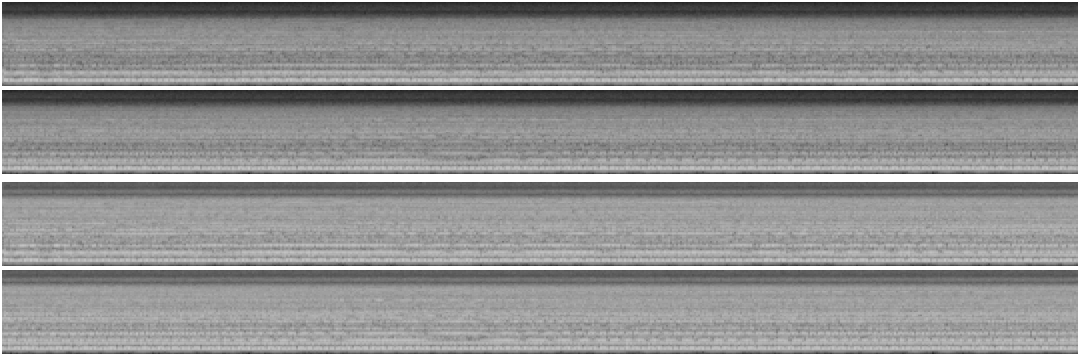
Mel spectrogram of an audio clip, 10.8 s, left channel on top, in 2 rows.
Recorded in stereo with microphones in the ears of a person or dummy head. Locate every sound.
0.0 s a drone: 40° right (ahead or behind)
